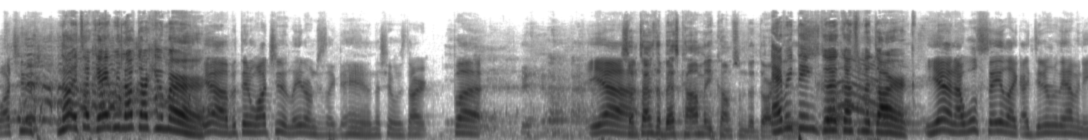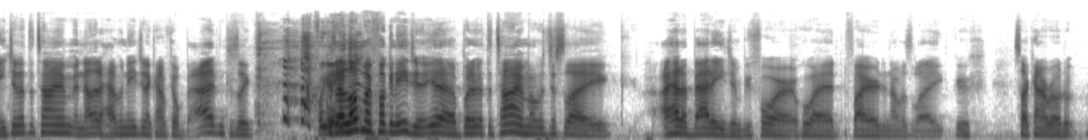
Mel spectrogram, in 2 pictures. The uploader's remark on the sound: The finale of the live show recorded at The Actors Company LA in Los Angeles.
